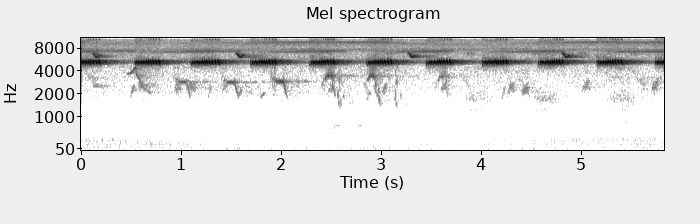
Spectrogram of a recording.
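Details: Cricket call from a tinnitus masking series, a thin, piercing chirp train of even bursts close to twice per second, while soft falling bird notes flicker behind over a low murmur.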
